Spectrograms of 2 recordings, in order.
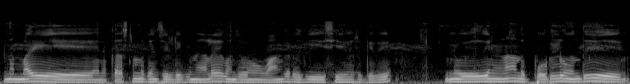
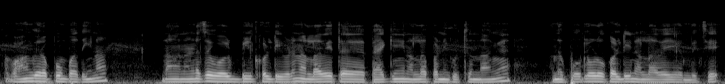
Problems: constant background noise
